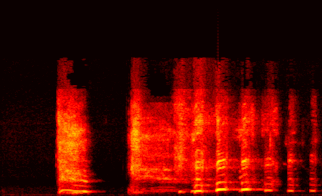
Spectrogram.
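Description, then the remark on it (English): A voice imitates a mother's loud, open-mouthed hiccup made without shutting the mouth, a sharp gulping burst, followed by a quick string of short, high-pitched vocal bursts that trail off like laughter. “My mom doesn't shut her mouth, so she goes...”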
